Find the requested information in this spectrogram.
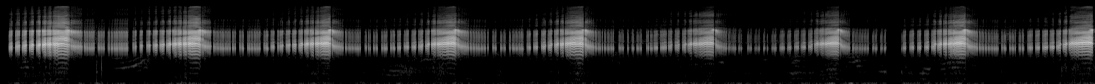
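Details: Cicada mating call: loud, high, buzzy pulsed phrases that swell and fade, repeated about every 1.3 seconds, nine in all, with one brief break late on; no other sounds.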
